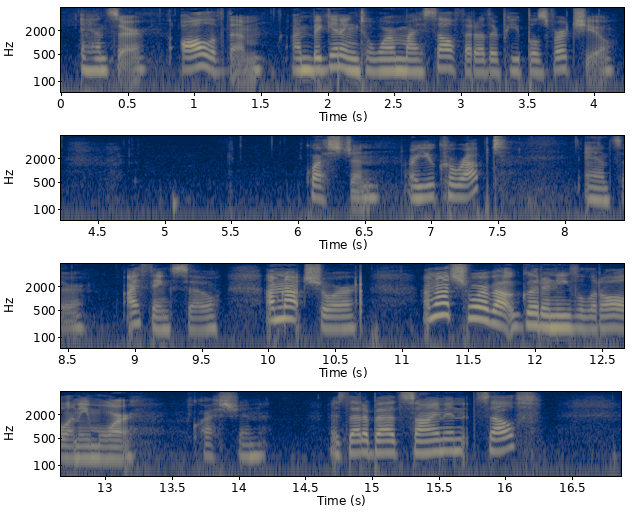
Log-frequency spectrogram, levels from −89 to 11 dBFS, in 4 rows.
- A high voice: Yes, high, 195 Hz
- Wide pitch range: No, average, 3.5 semitones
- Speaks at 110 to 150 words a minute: Yes, average, 140 wpm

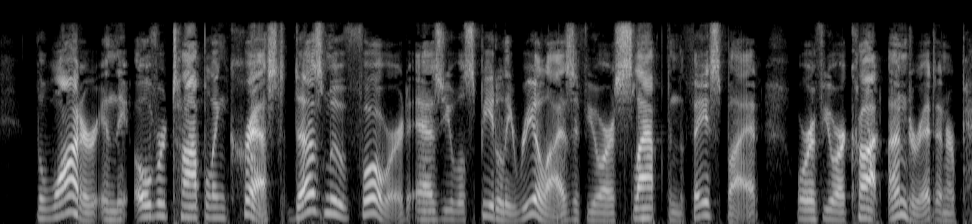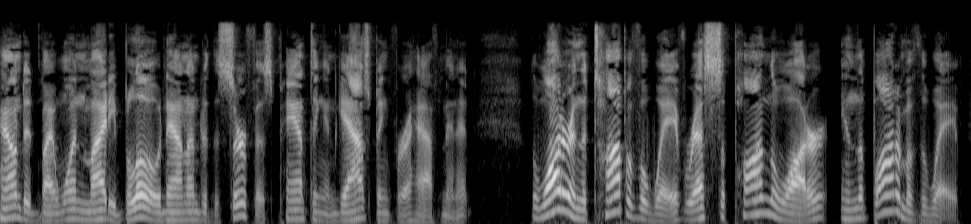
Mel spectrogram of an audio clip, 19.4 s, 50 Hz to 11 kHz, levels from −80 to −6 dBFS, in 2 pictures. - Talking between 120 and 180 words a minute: No, fast, 205 wpm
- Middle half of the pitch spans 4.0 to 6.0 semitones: Yes, wide, 5.6 semitones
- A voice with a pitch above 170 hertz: No, low, 135 Hz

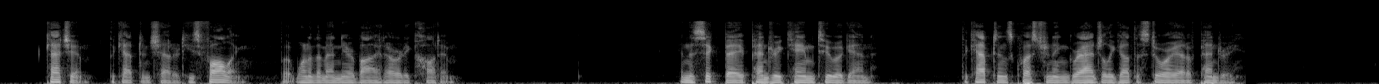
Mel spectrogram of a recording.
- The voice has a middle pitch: No, very low, 90 Hz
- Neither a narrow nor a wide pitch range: No, narrow, 2.1 semitones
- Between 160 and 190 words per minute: No, average, 150 wpm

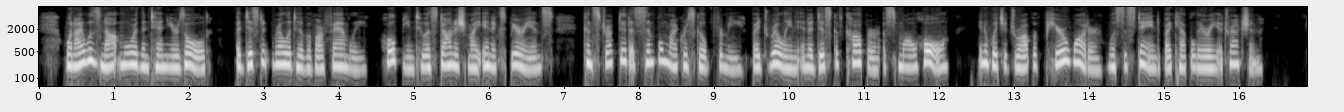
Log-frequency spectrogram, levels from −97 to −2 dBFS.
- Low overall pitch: No, high, 200 Hz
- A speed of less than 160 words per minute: No, average, 170 wpm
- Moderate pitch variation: Yes, average, 3.8 semitones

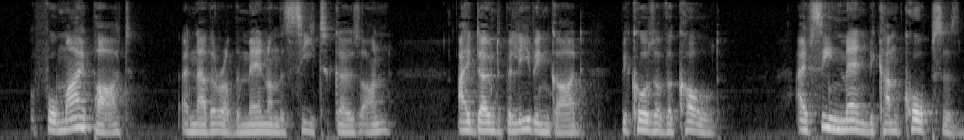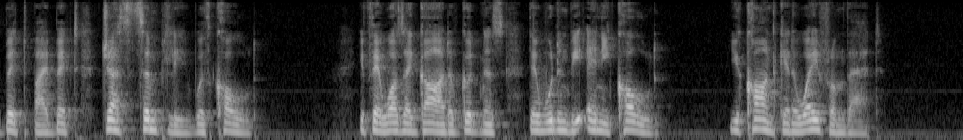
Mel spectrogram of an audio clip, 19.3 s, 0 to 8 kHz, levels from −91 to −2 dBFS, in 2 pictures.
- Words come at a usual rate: Yes, average, 160 wpm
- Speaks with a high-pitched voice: No, low, 130 Hz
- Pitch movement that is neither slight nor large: Yes, average, 4.1 semitones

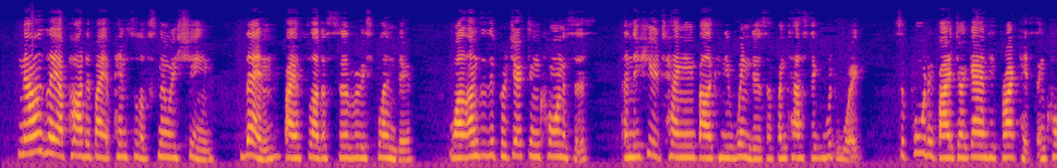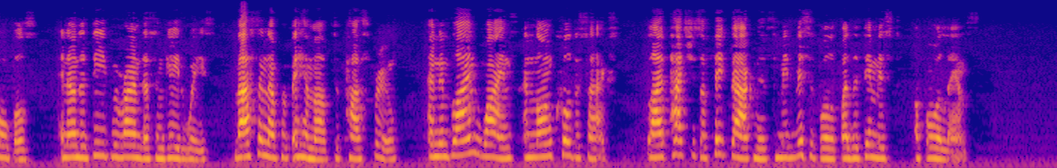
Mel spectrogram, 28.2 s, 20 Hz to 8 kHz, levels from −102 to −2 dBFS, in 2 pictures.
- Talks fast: No, average, 155 wpm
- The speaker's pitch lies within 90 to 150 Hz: No, high, 205 Hz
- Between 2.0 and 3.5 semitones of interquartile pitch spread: Yes, narrow, 2.6 semitones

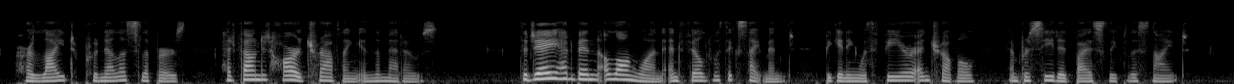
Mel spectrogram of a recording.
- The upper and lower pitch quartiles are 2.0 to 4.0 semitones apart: No, average, 4.7 semitones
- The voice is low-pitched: No, medium, 165 Hz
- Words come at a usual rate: Yes, average, 165 wpm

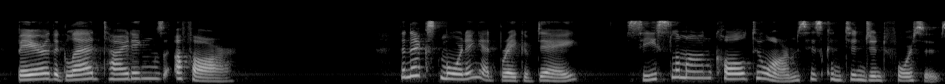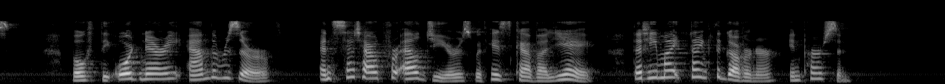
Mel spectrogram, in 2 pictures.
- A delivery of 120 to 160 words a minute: Yes, average, 140 wpm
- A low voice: No, high, 240 Hz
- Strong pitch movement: Yes, wide, 6.6 semitones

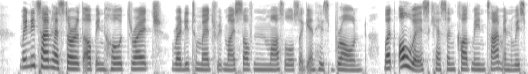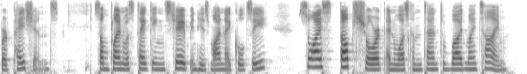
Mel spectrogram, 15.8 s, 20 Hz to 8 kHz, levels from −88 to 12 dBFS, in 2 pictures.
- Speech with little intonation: Yes, narrow, 1.9 semitones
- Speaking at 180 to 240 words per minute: Yes, average, 185 wpm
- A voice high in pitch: Yes, high, 225 Hz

